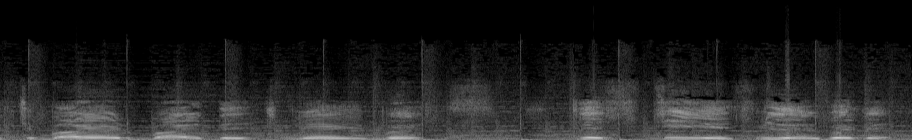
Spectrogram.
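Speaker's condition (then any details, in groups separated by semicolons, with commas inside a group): Cerebral palsy; knees cave, unpredictable body movements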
